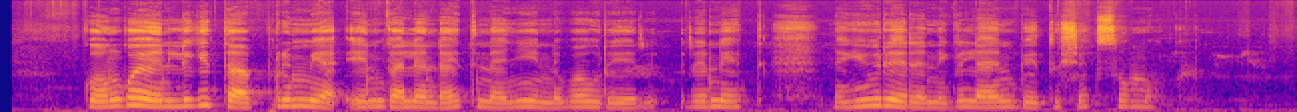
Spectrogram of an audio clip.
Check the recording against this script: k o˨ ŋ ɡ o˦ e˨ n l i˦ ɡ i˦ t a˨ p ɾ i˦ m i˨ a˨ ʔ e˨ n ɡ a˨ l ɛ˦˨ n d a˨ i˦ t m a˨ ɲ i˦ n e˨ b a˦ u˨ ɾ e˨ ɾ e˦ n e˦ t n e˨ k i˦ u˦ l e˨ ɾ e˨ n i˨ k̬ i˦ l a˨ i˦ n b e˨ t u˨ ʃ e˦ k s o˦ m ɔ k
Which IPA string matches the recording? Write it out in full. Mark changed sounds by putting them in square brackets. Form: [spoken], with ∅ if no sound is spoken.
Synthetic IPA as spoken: k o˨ ŋ ɡ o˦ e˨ n l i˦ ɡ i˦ t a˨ p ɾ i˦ m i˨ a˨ ʔ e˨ n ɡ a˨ l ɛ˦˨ n d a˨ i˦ t [n] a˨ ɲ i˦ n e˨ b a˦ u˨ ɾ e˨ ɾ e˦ n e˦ t n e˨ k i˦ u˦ [ɾ] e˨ ɾ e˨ n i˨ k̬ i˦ l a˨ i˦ n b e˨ t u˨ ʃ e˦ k s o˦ m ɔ k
